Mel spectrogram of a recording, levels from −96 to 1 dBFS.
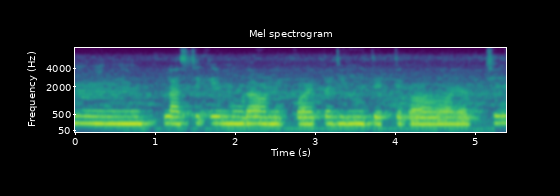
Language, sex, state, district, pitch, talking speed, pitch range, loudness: Bengali, female, Odisha, Malkangiri, 205 Hz, 110 wpm, 195-210 Hz, -15 LUFS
